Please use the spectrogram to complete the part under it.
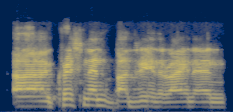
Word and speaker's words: Krishnan Badrinarayanan: Krishnan Badrinarayanan.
